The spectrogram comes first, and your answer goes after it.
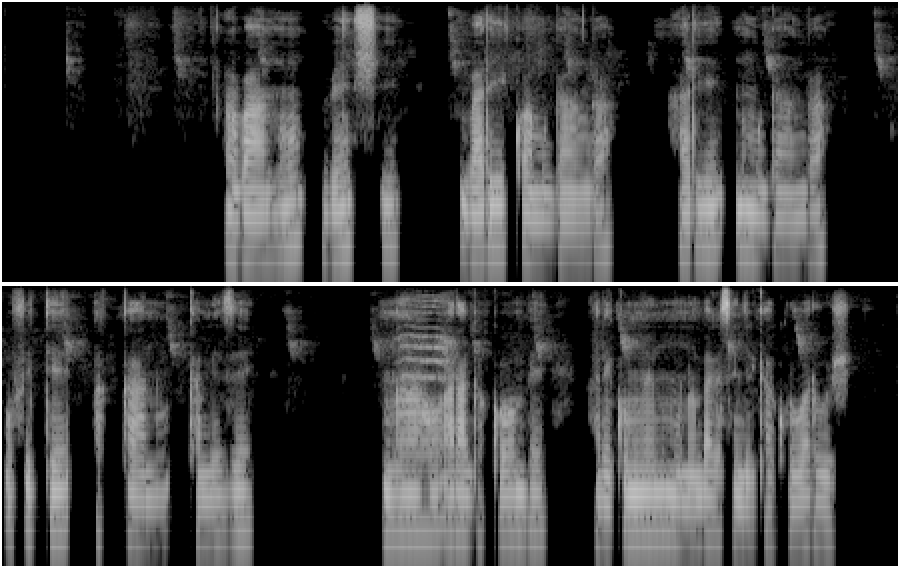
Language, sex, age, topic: Kinyarwanda, male, 25-35, health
